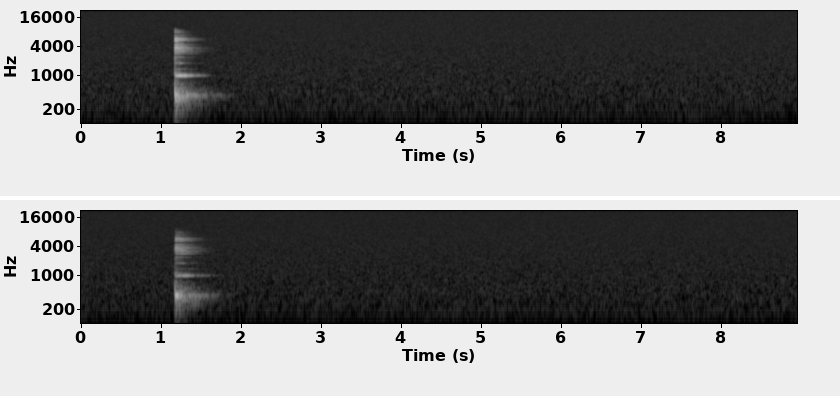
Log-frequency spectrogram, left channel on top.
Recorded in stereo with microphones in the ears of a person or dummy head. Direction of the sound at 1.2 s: 55° left (ahead or behind).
